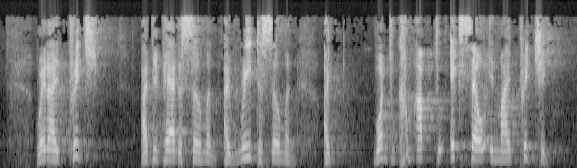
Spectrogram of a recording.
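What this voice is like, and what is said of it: Non-native English accent. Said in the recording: “accent in English ... try to correct my accent”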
